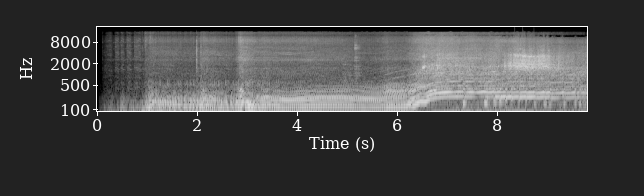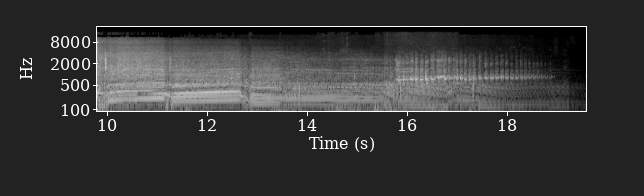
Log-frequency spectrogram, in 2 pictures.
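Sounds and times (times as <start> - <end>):
Yamaha VMAX motorcycle burnout with exhaust sound: 0.2 - 18.9.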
